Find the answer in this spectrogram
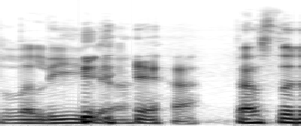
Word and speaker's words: La Liga: La Liga. Anyway. No, we got to teach this guy some culture. I is pronounced as E in I mean, we do the same thing in English.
